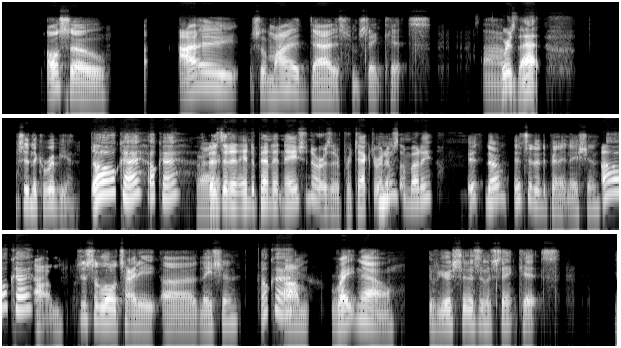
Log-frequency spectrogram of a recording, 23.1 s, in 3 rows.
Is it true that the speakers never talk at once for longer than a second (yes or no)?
yes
